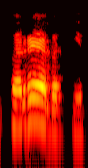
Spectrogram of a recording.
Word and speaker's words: перевертні: пере перевертні перевертні перевертні правильно наголос на другий перевертні перепис перевіз переріс пере пере на друге е до префікс п наголос на другому пере пере значить паліндроми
